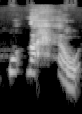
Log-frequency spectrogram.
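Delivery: very high, incredulous squeak without extra volume. Retold or imitated. Woman hearing partner swear in his sleep, incredulous. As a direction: react in high-pitched disbelief.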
